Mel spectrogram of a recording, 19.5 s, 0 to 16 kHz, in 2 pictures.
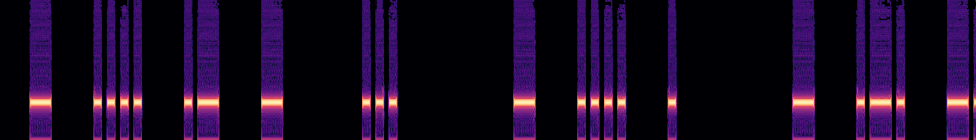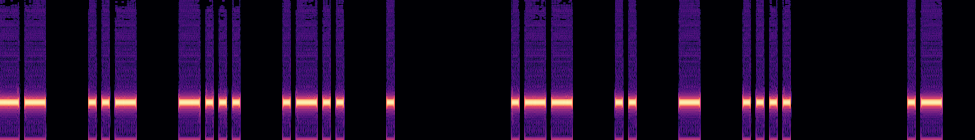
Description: Morse code, heard as a keyed tone, about 18 wpm, spaced as for 12 wpm, 1000 Hz. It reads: THAT S THE TROUBLE WITH A
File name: qotdfiles / 12wpm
